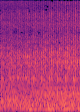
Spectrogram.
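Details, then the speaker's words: Mitsubishi Strada Triton common-rail diesel after injector service for hard starting and white smoke: white smoke gone but light steady tapping persists over idle clatter, traced to cylinder two injector; improved, not gone; diesel injector knock. "Jadi untuk kebulan asap putihnya Alhamdulillah hilang lulur ya kepulan asap putih hilang dan suara takutnya itu masih ada jalur yah suara tampaknya masih ada"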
